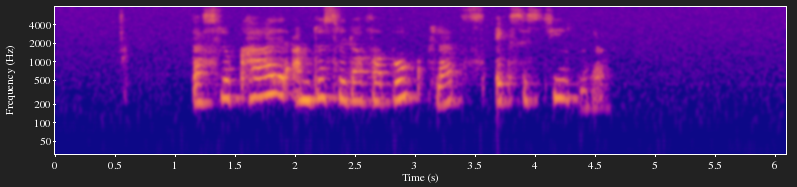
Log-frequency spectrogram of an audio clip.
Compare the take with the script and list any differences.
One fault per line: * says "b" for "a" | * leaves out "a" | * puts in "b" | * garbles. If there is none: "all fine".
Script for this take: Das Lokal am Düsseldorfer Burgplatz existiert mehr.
all fine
